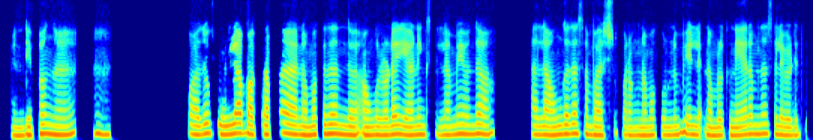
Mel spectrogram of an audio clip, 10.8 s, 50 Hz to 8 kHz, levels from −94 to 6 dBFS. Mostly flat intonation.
Yes: narrow, 2.0 semitones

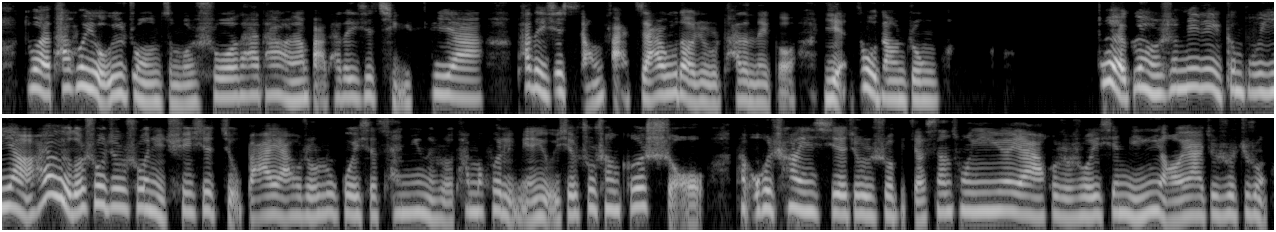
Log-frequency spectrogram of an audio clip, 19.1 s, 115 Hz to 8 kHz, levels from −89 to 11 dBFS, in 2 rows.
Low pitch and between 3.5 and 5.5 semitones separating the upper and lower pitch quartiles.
No: high, 225 Hz; average, 3.9 semitones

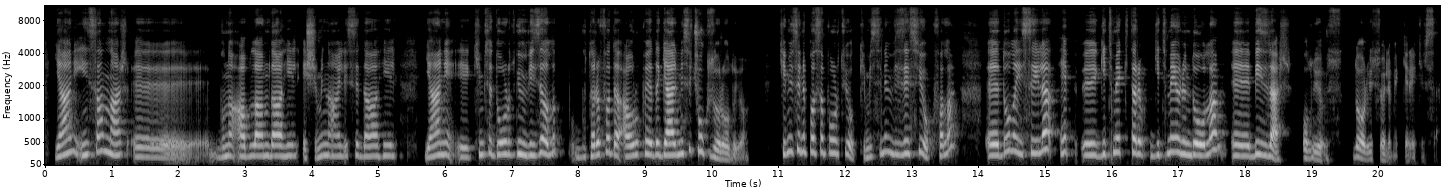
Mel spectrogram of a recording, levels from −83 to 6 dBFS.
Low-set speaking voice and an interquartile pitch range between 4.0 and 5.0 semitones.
No: high, 240 Hz; average, 4.7 semitones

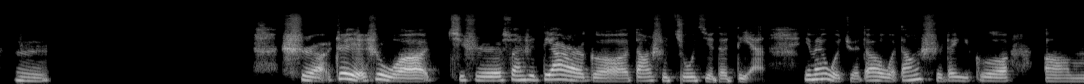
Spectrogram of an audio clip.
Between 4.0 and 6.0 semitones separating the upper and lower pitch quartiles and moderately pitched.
Yes: average, 4.3 semitones; medium, 175 Hz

